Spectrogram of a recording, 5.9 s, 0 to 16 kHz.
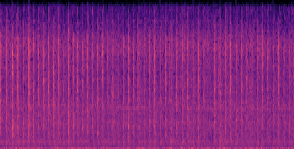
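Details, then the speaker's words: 1971 Chevy Nova pro street small-block V8 at idle after timing was backed off, before repair. Loud uneven rumble with sharp irregular ticking puffs from a blown left-bank header gasket, later sealed with aluminum silicone. "part of why this thing sounds like crap more so than runs like crap is it's got just a blown out header gasket on the left bank"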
